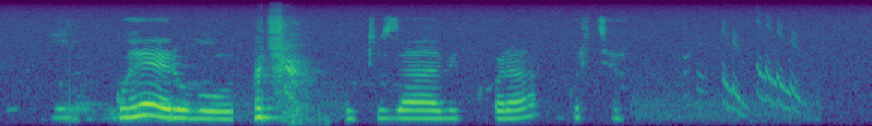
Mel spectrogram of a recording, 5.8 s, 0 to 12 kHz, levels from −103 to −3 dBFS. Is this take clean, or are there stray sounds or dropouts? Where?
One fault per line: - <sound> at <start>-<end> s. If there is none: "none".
- sneeze at 1.7-2.2 s
- chirp at 4.6-5.4 s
